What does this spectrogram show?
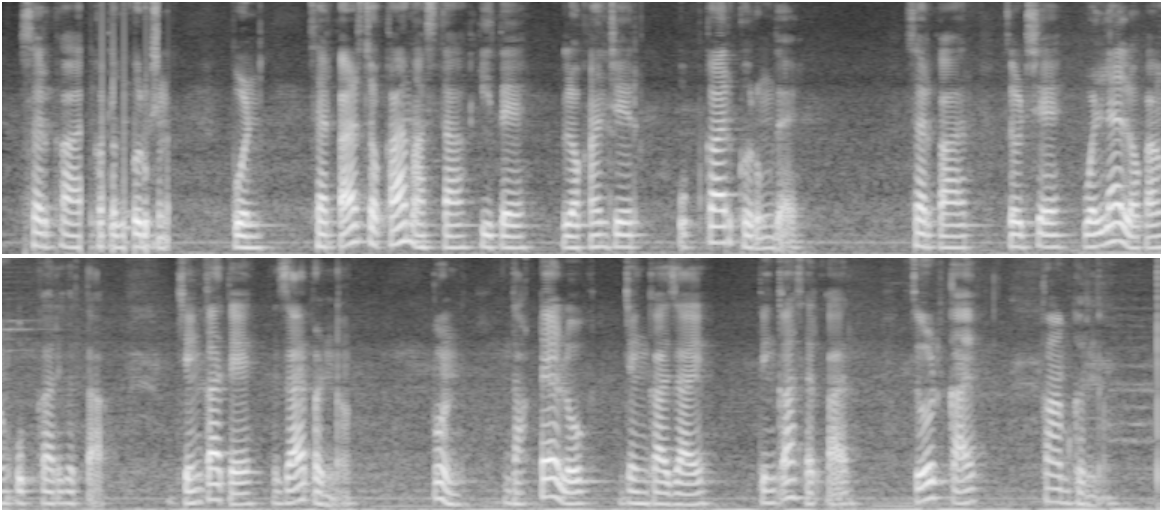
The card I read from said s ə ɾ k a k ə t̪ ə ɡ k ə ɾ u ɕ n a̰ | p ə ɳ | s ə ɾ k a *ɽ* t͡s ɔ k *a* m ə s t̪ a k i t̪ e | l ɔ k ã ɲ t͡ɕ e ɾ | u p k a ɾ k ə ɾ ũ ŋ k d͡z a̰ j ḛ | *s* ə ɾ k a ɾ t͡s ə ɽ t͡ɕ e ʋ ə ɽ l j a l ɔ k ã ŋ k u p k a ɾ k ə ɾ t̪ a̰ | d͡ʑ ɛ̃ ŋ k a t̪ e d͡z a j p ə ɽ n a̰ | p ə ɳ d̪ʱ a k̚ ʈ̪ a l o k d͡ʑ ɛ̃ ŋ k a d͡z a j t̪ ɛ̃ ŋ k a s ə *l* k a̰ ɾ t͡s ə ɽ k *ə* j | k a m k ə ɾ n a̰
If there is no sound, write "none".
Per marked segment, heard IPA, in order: ɾ, a, s, ɾ, a

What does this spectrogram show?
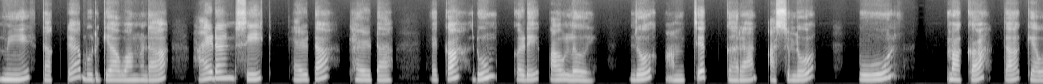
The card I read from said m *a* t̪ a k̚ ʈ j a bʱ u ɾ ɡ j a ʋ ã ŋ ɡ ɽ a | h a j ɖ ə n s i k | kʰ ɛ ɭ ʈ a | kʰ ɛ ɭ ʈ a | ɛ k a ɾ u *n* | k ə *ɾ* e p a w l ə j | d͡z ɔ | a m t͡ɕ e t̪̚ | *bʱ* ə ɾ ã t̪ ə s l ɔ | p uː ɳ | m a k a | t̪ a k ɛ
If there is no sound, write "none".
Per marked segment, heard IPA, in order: i, m, ɽ, ɡʱ

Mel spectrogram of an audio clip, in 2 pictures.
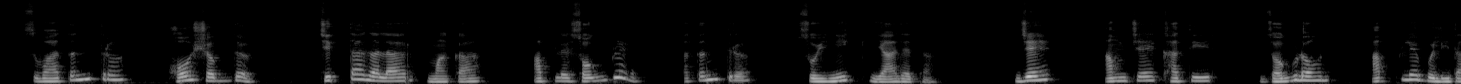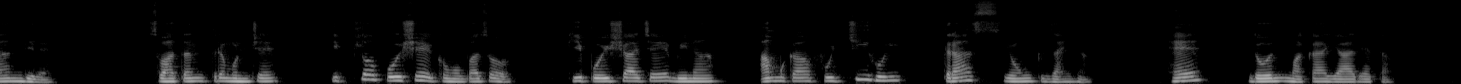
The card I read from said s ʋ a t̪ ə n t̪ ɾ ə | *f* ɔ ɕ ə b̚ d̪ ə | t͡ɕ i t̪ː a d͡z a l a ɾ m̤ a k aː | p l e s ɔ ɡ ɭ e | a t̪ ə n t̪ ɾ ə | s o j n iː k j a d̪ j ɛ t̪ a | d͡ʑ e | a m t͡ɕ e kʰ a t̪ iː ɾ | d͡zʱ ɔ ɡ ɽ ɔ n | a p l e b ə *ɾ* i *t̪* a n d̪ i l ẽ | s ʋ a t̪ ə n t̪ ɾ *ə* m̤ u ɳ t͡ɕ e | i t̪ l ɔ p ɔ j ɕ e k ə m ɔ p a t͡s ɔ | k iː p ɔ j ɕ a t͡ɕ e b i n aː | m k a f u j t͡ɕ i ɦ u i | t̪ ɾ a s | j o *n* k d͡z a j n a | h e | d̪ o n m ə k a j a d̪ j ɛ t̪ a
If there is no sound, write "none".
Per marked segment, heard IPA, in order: h, l, d̪, ə, ŋ

